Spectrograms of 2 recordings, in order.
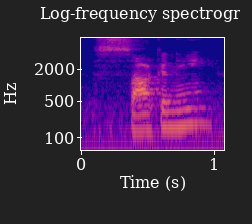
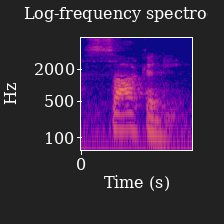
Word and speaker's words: Saucony: at it right now just make sure i pronounce this right saucony yeah saucony is the company they make uh running shoes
